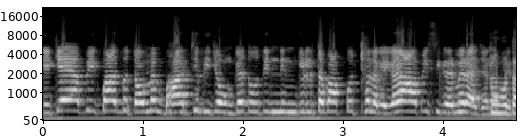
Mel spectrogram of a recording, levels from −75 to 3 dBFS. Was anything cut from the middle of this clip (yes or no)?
no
